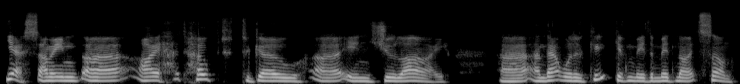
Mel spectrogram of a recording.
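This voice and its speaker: Older English man, interview guest, mellow voice on the high side, measured and halting, dry close sound. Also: no room sound, lo-fi sound. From Merseyside, England. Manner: measured, hesitant with many fillers and restarts. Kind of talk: conversational interview.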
